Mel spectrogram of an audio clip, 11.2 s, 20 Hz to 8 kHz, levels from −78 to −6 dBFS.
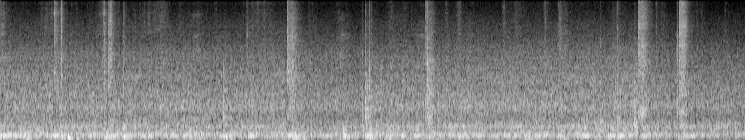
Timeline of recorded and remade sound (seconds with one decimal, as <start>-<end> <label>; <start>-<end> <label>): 0.0-5.1 remade; 5.1-11.2 recorded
